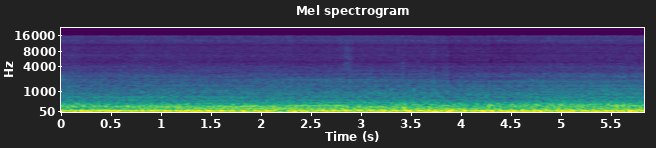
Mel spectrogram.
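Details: Car driving at road speed after front wheel bearings replaced; deep continuous droning roar, no clicks or grinding, heard from the rear, owner ~90% sure not front-related, two bad rear tires; tire roar.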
